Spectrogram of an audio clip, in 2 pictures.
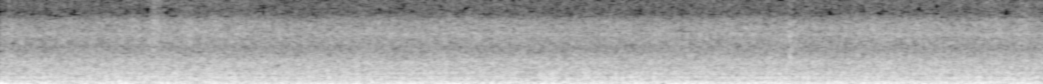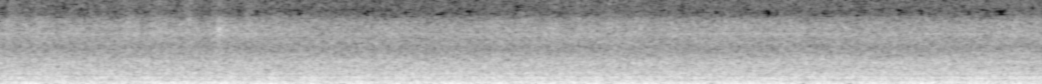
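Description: Steady room noise, an even fan-like hiss with a faint low hum, unchanging throughout.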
